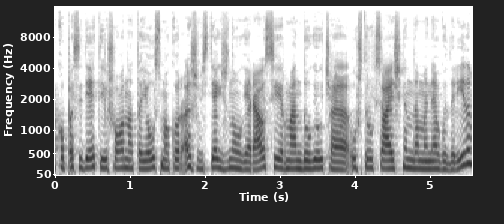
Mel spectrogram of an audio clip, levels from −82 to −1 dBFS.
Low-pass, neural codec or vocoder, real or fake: 14.4 kHz; none; real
